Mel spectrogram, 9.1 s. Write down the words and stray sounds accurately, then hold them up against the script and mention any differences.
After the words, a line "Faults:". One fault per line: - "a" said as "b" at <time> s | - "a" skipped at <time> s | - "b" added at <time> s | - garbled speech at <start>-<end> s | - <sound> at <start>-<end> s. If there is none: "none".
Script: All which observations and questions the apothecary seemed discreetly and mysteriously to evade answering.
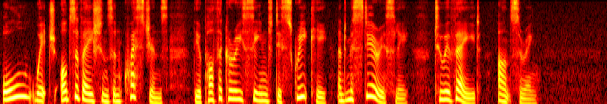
All which observations and questions the apothecary seemed discreetly and mysteriously to evade answering.
Faults:
none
